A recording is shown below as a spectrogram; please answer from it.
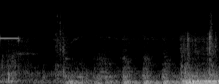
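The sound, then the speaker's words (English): A car engine with a draining battery cranks with a rough, uneven rhythm, then hesitantly catches and rumbles louder near the end, with no talking. “Yeah, the car is starting, but it's kind of like, it's kind of hesitating.”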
